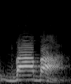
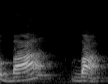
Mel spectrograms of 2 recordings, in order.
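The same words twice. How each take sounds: First: Said in the usual way. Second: বা, বা as two separate beats; split into syllables. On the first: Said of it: "আমি যদি বলি বাবা". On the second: Shown as a demonstration. Teacher shows students how many syllables one breath gives, split into syllables. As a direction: break the word into বা, বা, one syllable per breath. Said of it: "নিঃশ্বাসের স্বল্পতম প্রয়াসে কতটুকু উচ্চারণ করতে".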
